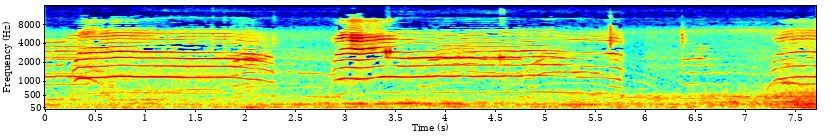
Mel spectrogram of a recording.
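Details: Domestic cats, a ginger one clawed by a newcomer white cat at its food: sustained wavering meows, the second louder and higher, then a short pause and a fresh meow starting at the close.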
